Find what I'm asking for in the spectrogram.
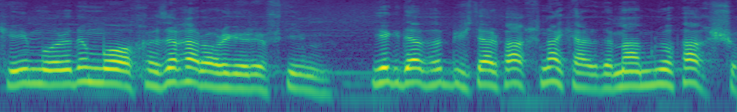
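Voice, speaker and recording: A man speaks at a fairly slow pace in a high pitch. His intonation stays fairly even. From Isfahan province, Iran. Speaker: vocalist and musician. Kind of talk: interview answer.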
